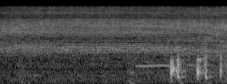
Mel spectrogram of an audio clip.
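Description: Steady high-pitched whirring hiss of a Rotoq360 wind-up rotisserie's mechanism running just after its release tab is pulled, turning the spit.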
